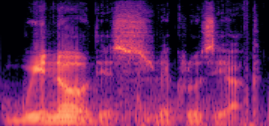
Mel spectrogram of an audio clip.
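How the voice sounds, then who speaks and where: A man voicing a respectful superhuman warrior, solemn, deliberate and ceremonious, in an audiobook. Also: very deep voice, big pitch swings, background noise, voice pushed down, heavily acted. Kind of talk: dramatized audiobook. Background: music.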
